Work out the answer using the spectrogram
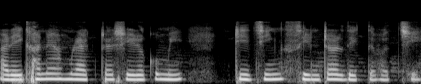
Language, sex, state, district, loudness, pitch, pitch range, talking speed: Bengali, female, West Bengal, Jalpaiguri, -14 LUFS, 230 Hz, 220-240 Hz, 130 wpm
